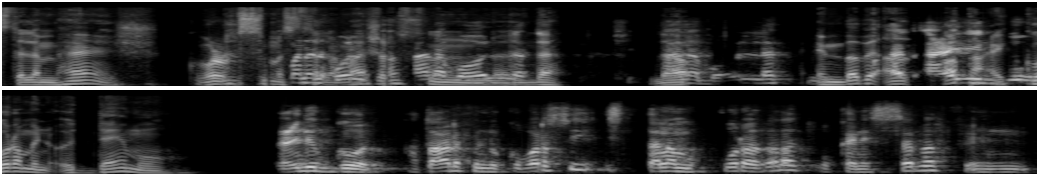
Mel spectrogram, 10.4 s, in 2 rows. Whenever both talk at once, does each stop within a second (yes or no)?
no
